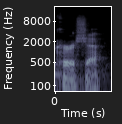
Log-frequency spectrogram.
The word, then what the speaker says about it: Kirsche: And that's Kersha. And I'm going to try to pronounce the E extra hard tonight because a lot of people were criticizing my video when I said Kersh or Kersha.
